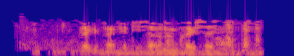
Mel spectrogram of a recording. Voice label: Police Department Dispatch; Grand Junction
